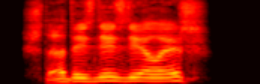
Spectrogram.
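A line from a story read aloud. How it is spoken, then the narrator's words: Surprised angry question. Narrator (Russian): удивленный присутствием Жокриса, солдат сердито спросил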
